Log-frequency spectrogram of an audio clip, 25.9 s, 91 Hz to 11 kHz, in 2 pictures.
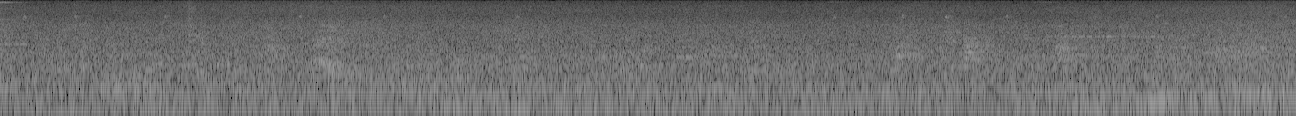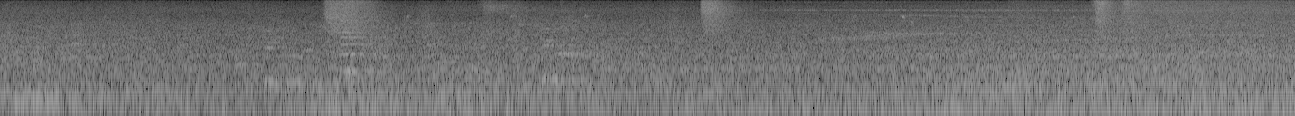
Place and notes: Broadway, Brooklyn, NY, USA - M Train and Rain
Waiting for the M train on Marcy Avenue, Brooklyn.
Heavy rain and thunder.
Zoom h6
New York, USA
